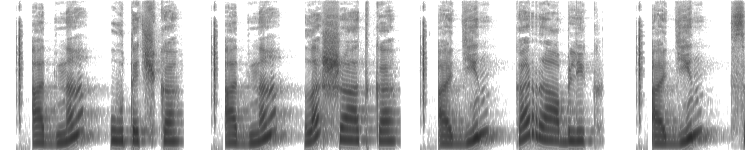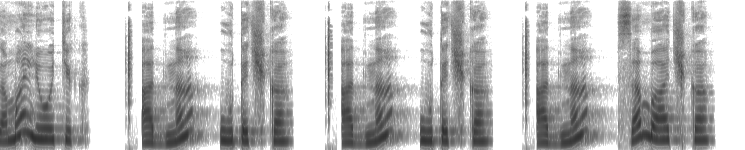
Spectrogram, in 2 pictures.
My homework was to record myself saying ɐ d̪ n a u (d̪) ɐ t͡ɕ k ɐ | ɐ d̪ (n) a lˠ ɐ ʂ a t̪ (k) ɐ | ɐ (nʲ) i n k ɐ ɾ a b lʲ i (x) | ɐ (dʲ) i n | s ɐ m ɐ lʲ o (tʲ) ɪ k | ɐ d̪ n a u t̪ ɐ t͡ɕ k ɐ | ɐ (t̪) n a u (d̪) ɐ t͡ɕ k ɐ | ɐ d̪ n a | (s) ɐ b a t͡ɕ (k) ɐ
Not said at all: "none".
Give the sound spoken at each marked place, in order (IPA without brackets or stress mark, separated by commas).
t̪, n, k, dʲ, k, dʲ, tʲ, d̪, t̪, s, k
